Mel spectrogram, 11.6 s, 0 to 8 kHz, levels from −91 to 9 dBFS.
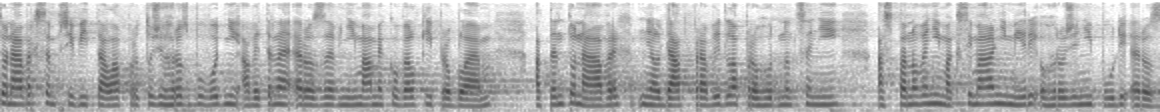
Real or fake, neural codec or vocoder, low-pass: real; none; 7.2 kHz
